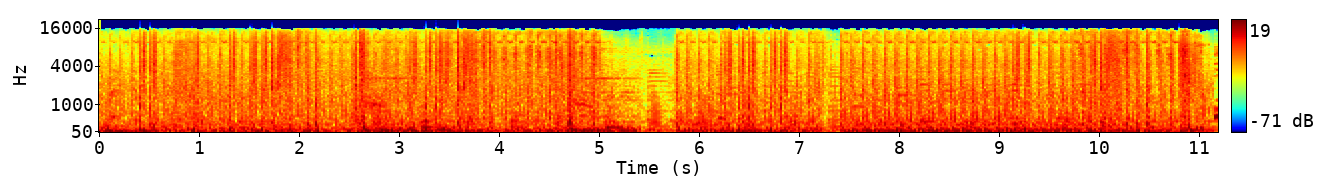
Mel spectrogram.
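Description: Constant automatic gunfire from the Call of Duty Mobile battle royale game rattles on without letup, loud and dense, pausing only briefly near the middle before resuming.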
